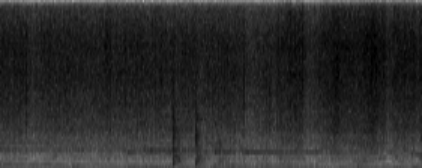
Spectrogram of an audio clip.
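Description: Chopped onions and tomatoes sizzling steadily in hot oil in a kadai as a slotted spoon stirs in the powdered spices, with two sharp clicks of the spoon against the pan about two and a half seconds in.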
